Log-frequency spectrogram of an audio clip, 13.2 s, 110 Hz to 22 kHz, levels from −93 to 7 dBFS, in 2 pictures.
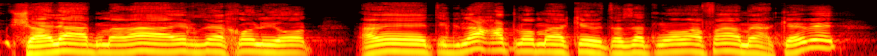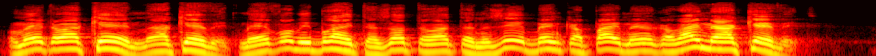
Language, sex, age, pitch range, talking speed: Hebrew, male, 60-79, 160-210 Hz, 130 wpm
